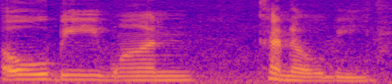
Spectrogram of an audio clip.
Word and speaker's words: Obi-Wan Kenobi: Anakin Skywalker's teacher was called Obi-Wan Kenobi, pronounced Obi-Wan Kenobi.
